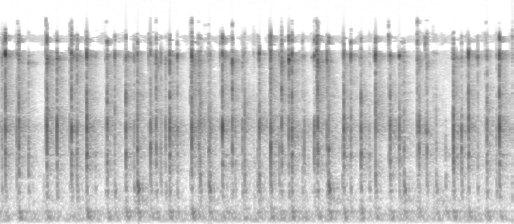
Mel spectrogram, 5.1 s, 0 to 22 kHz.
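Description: Fingertips type steadily on a white Keydous NJ80 mechanical keyboard with PBT plastic keycaps. Each quick, dry key press lands as a crisp tap over a deep, low thock, and the presses run continuously with little ring after each one.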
